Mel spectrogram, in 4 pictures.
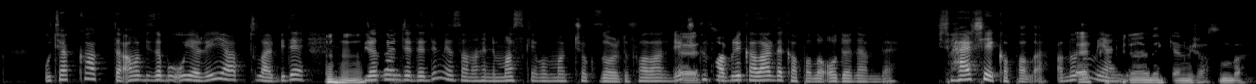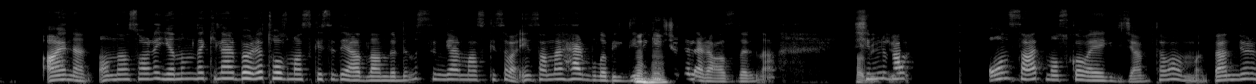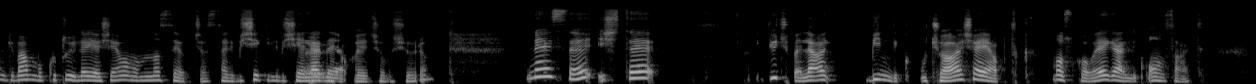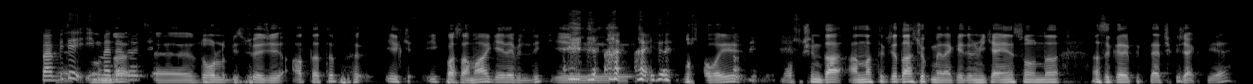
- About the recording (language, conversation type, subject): Turkish, podcast, Uçağı kaçırdığın bir anın var mı?
- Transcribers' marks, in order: tapping; other background noise; other noise; chuckle; laughing while speaking: "A aynen. Ay"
